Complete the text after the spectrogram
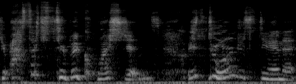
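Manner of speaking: acted, angry, fed-up telling-off tone. Recounting how a woman used to yell at the speaker: mock-angry yell. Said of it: "she didn't have to like yell at me".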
